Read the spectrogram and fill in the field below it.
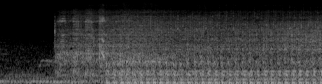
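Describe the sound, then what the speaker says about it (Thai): A 2015 Kawasaki Ninja 250SL motorcycle engine, with about 24,888 km on it, cranks and catches, then settles into a steady, throbbing idle close by. "เราไปฟังเสียงเครื่องกันนะครับ"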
